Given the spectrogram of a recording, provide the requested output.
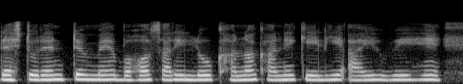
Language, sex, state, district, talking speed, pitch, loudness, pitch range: Hindi, female, Jharkhand, Deoghar, 155 wpm, 215 Hz, -14 LUFS, 210-220 Hz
